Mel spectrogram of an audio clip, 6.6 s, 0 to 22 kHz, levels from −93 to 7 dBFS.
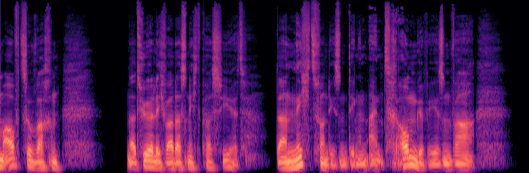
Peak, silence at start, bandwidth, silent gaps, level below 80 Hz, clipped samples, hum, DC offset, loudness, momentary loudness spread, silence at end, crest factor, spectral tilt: -4 dBFS; 0 s; over 20 kHz; 1.36-1.58 s; -50 dBFS; under 0.1%; none; under 0.1%; -21 LUFS; 13 LU; 0.4 s; 18 dB; -6.5 dB/octave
